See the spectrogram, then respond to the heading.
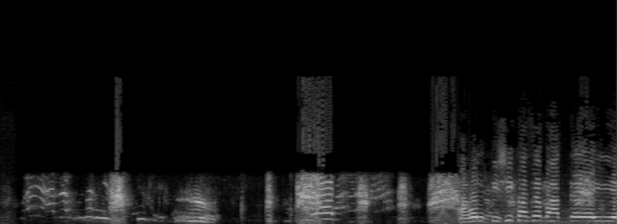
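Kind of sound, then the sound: animal, ducks quacking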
